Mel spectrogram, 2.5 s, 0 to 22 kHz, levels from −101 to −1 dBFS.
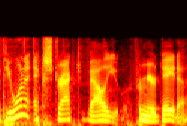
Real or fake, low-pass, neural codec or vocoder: real; 7.2 kHz; none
